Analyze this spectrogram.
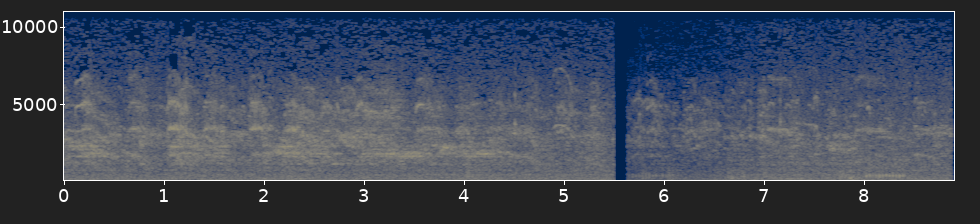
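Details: Breeding colony of Arctic terns on Rottumerplaat, the Netherlands, 4 June 2023; a constant chatter of harsh, high screeches from many birds, with a brief break in the sound midway.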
